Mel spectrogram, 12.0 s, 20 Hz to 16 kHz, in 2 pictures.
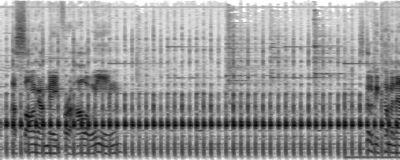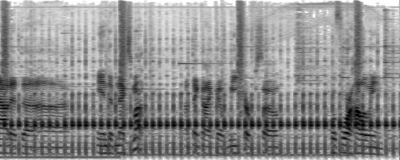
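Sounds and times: backing track music: 0.0s - 12.0s
drumsticks on practice pad: 0.0s - 12.0s.

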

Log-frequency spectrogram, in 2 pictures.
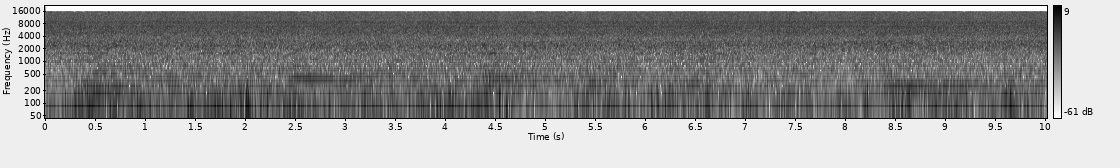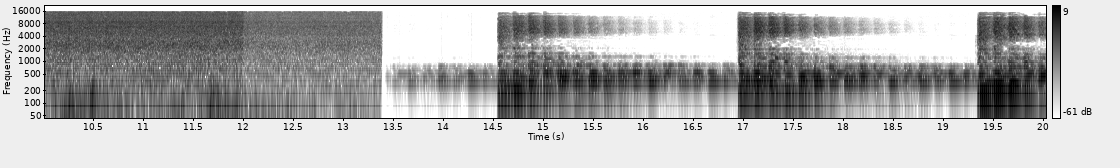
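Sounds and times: wind buffeting microphone: 0.0s - 13.2s
waterfall roaring: 0.0s - 13.4s.

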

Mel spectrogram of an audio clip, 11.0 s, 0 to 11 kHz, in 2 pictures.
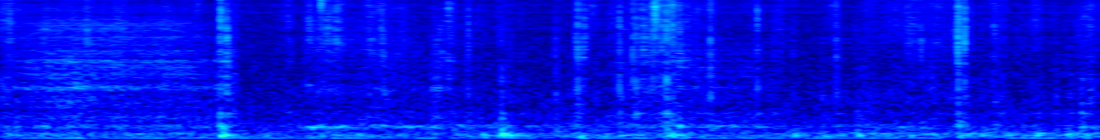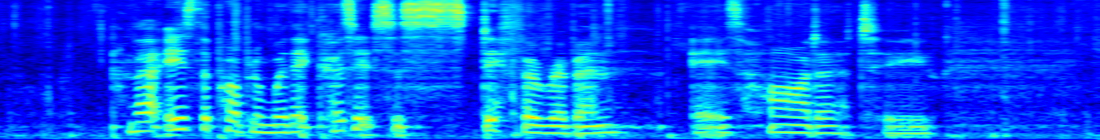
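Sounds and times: ribbon and paper rustling: 1.0s - 11.0s.

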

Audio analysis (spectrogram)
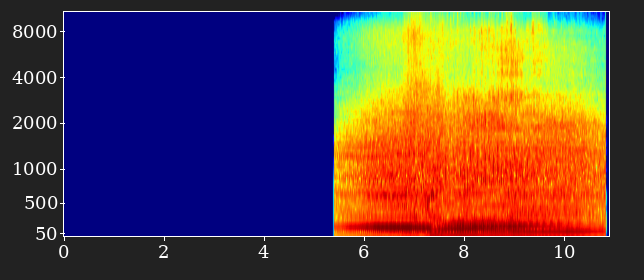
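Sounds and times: car engine driving past: 5.4s - 10.8s.

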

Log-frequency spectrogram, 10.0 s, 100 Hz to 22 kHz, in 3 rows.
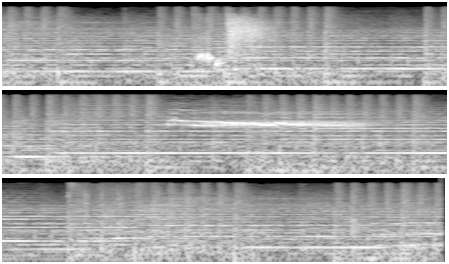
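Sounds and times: background music: 0.0s - 10.0s
swish sound effect: 1.5s - 2.3s.

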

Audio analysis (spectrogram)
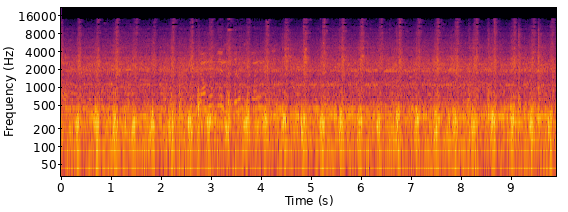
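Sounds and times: train running rumble: 0.0s - 9.9s.

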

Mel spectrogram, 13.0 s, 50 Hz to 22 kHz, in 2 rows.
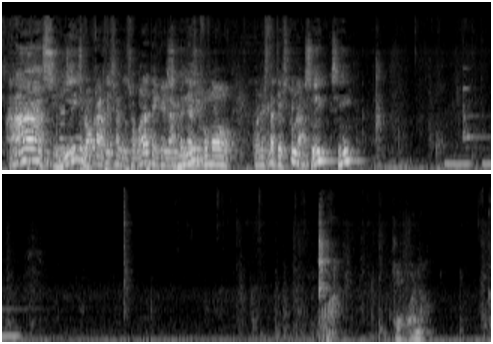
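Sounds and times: steady low hum: 4.1s - 9.6s
person humming mm-mm: 5.9s - 6.9s.

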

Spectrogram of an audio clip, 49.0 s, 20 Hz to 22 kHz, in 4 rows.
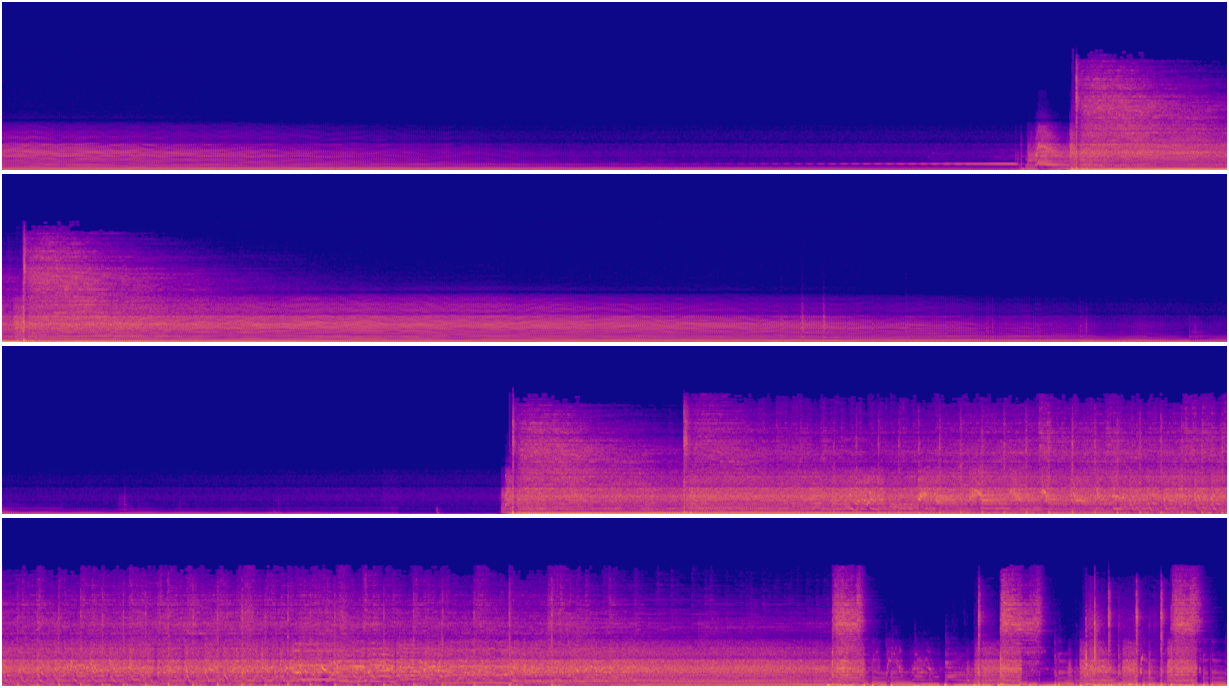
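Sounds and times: bass and drums: 0.0s - 8.3s, 10.7s - 20.9s, 26.6s - 49.0s
distorted electric guitar chord: 0.0s - 27.0s, 29.5s - 49.0s.

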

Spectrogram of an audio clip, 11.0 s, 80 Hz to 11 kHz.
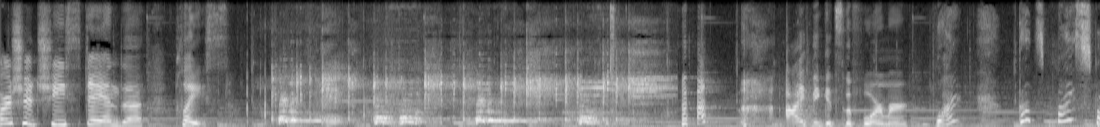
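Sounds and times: background music: 0.0s - 11.0s
toy dog electronic yips: 2.7s - 6.7s.

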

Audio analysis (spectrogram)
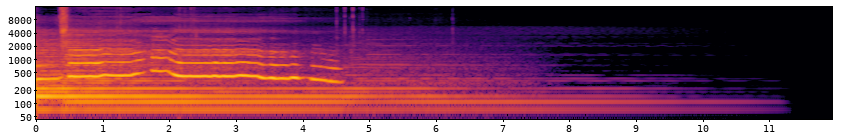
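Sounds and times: person humming: 0.0s - 4.7s
ringing guitar chord: 0.0s - 8.9s.

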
